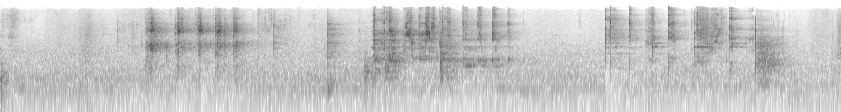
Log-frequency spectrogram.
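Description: Metal spoon clinking and scraping against a small stainless-steel saucepan as thick porridge is stirred, in three bursts of quick clinks.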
